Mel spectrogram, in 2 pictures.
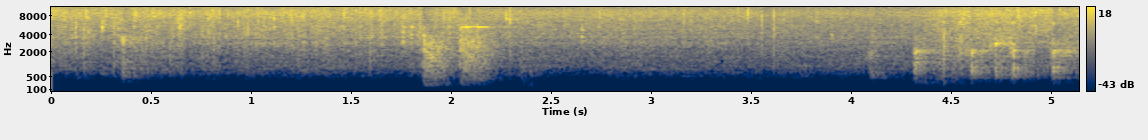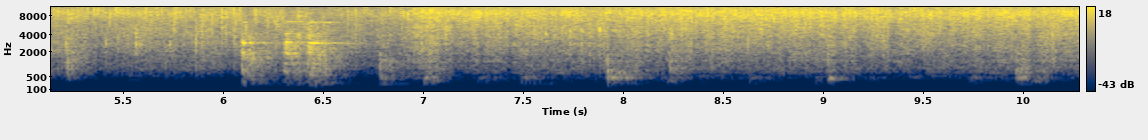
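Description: Chopped garlic and ginger sizzling in very hot sunflower oil in a non-stick wok over high heat. The sizzle steps up a few seconds in as sliced onions go into the oil.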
